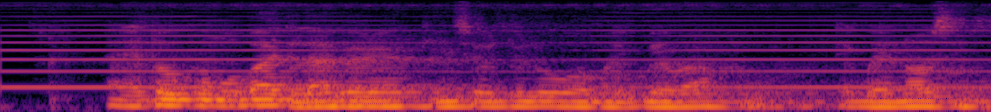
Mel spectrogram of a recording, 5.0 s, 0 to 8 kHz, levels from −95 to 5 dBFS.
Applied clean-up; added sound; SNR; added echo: none; Bowed string instrument; 16 dB; reverberation time 2.2 s.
